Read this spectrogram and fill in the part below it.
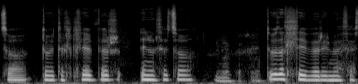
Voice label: "llyfr", Welsh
